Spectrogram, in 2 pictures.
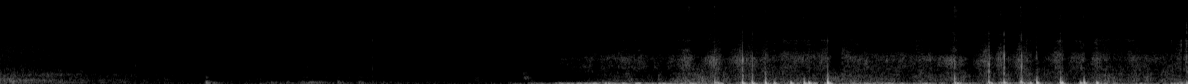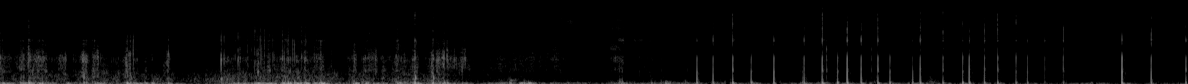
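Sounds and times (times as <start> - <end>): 
brushing and scratching strokes: 5.6 - 19.2.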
